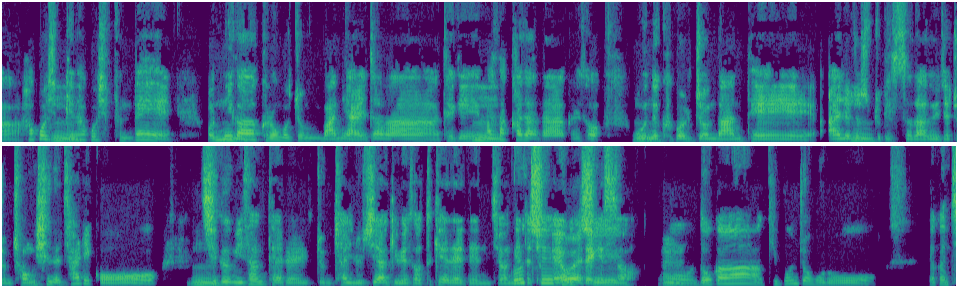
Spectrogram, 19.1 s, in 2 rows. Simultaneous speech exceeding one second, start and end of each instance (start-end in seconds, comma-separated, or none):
14.6-16.4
